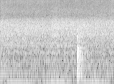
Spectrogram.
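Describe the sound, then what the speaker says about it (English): Saltfish and plenty of onions sauté in a pan for a Dominican village breakfast, giving a steady loud sizzle throughout with one brief stir or scrape near the end. "So we let this saute."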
